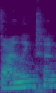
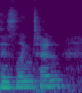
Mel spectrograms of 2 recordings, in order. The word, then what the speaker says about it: Islington: I now know that it's James lington not James Islington I just thought you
